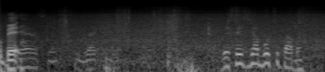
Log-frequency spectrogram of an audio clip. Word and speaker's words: jabuticaba: We say jabuticaba, just in Brazil. Okay. Yeah, I can't pronounce it. Jabuticaba. Jabuticaba. It's easy. Jabuticaba Yeah. is the fruit. If you say Oh, it's jabuti without the kaba, jabuti Jabuti. is a turtle.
